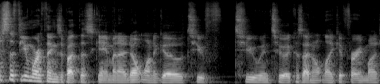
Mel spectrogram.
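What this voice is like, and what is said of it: Talking very fast. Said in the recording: “I'm talking too fast, I'm way caffeinated today”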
